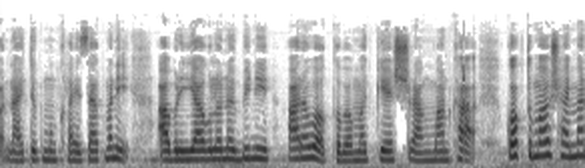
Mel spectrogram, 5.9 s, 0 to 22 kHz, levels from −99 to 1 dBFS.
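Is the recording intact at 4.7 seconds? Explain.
No, not quite. Right around that point there's a corrupt frame decoded, running from about 4.62 to 4.68 s, so it ends just short of 4.7. A few compressed frames came through with flipped bits, and the decoder played them anyway. The misread gains and codes throw energy into the wrong frequencies for the length of those frames, so you hear a short, fairly loud chirpy burst of noise sitting on top of the sound.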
